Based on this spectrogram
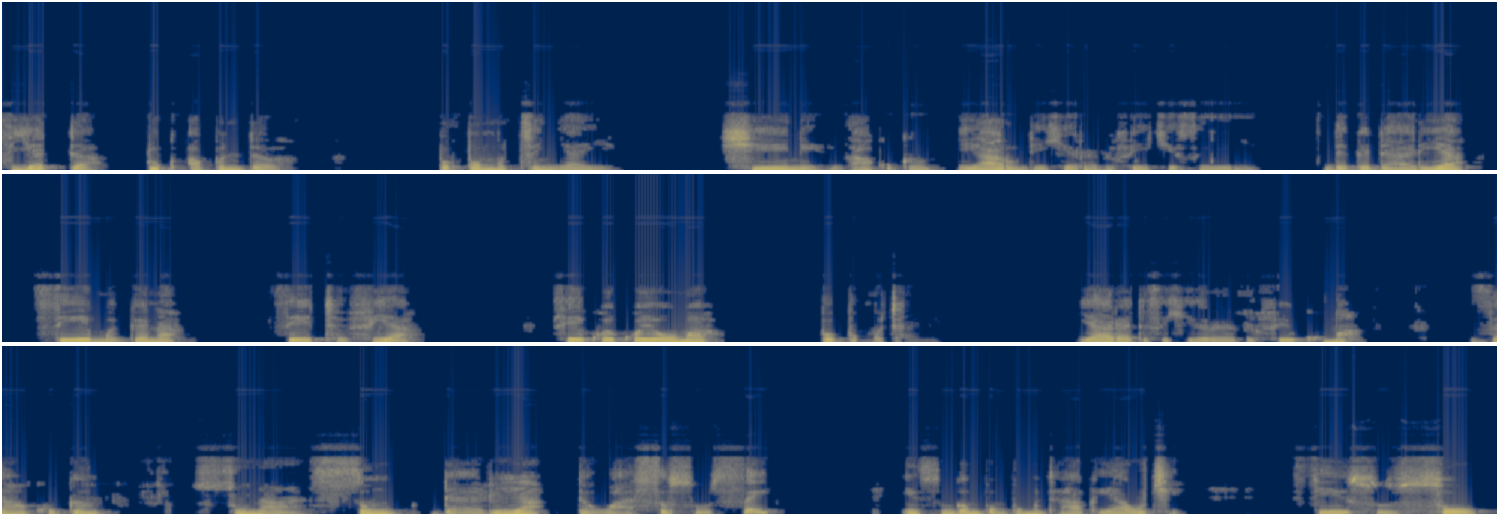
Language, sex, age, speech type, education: Hausa, female, 15-29, spontaneous, tertiary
